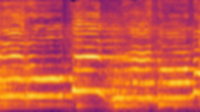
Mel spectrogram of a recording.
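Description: A woman singing long held notes without clear words, her voice sliding down from one note to the next about halfway through, over a steady instrumental accompaniment.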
